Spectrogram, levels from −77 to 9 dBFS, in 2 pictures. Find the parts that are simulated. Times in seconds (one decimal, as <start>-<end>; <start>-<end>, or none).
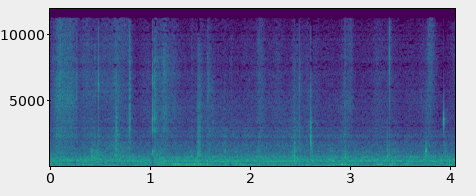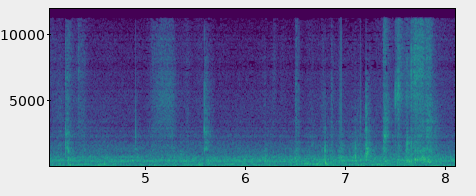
0.0-8.1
